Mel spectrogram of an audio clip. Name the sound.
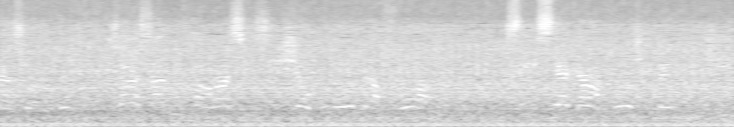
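truck passing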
